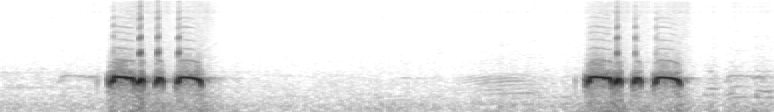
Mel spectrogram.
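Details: Zebra dove call for luring wild birds: two identical phrases of three fast, clear cooing notes, separated by about two and a half seconds of silence.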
